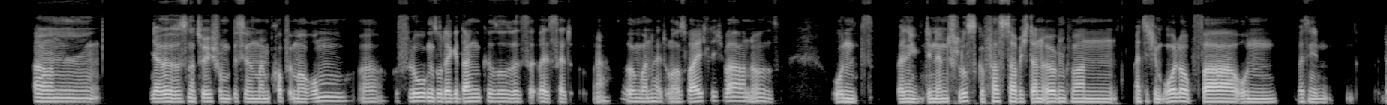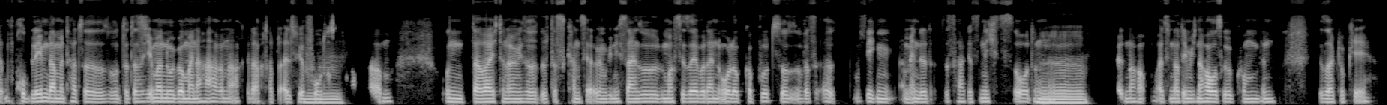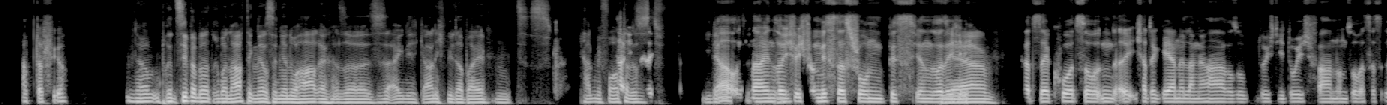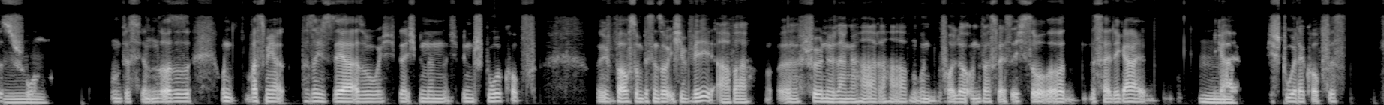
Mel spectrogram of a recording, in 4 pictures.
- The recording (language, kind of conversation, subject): German, podcast, Was war dein mutigster Stilwechsel und warum?
- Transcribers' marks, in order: drawn out: "Ähm"; drawn out: "Äh"; unintelligible speech; drawn out: "Ja"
